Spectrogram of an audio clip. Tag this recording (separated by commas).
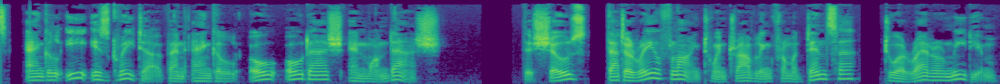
Speech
